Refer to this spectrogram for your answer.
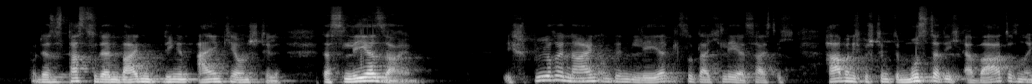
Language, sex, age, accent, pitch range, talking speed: German, male, 40-59, German, 110-150 Hz, 180 wpm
